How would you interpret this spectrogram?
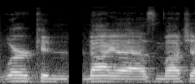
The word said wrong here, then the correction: Naya: That's because you're pronouncing Naya wrong. It's Nya.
